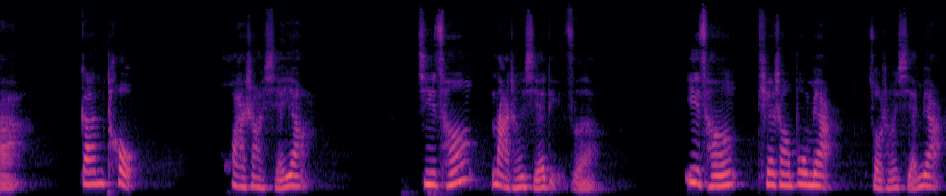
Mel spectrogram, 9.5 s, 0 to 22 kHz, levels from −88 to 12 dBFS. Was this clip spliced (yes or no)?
no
